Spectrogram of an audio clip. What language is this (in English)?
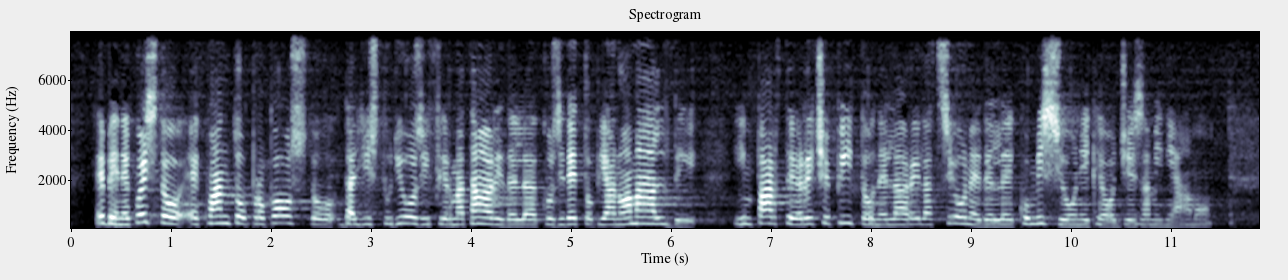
Italian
